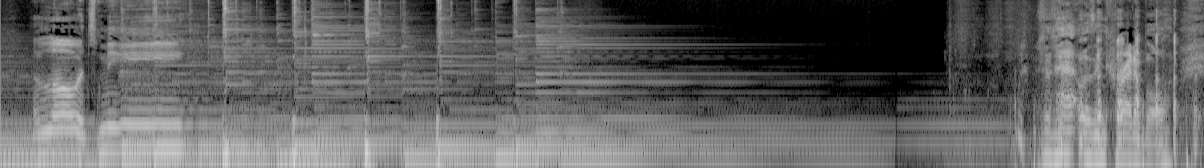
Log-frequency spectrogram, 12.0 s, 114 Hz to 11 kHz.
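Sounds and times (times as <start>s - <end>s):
acoustic guitar strums: 0.0s - 11.0s.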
